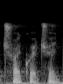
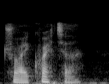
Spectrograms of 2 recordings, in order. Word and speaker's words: triquetra: English speakers often find the word triquetra difficult to pronounce, and so one very often hears it pronounced with the U and or the second R made silent. In other words, they pronounce triquetra or triquetra.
